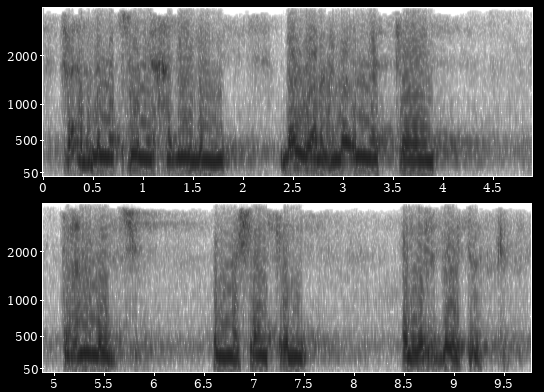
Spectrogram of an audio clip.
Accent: Upper Egypt, Egypt; بيسموها الصعيده ليبر او مسله، عارفين الليبر ولا انا صعيدي بس؟

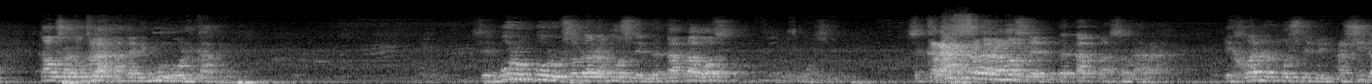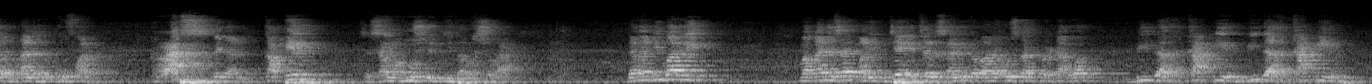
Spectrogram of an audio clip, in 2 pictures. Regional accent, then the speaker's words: Jakarta, Indonesia; saya ini orang luar, orang dari jauh, dari Jakarta ke sini, suku saya Manado, ya. Saya masuk Islam bersama istri dan 3 orang anak.

